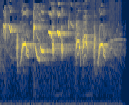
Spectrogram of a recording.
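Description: An orchard oriole sings a fast, jumbled run of clear whistles and slurred notes, rising and falling for about two and a half seconds. Nothing else intrudes.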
